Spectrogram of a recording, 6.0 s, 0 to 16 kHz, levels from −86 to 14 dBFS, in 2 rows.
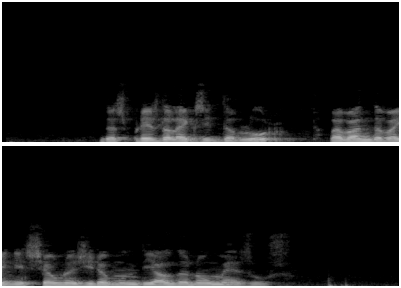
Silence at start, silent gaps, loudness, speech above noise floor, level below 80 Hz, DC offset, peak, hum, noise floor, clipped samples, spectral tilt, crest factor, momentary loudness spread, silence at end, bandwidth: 0.75 s; none; -23 LUFS; 48 dB; -58 dBFS; under 0.1%; -6 dBFS; none; -70 dBFS; under 0.1%; -11 dB/octave; 16 dB; 15 LU; 0.95 s; 5.6 kHz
